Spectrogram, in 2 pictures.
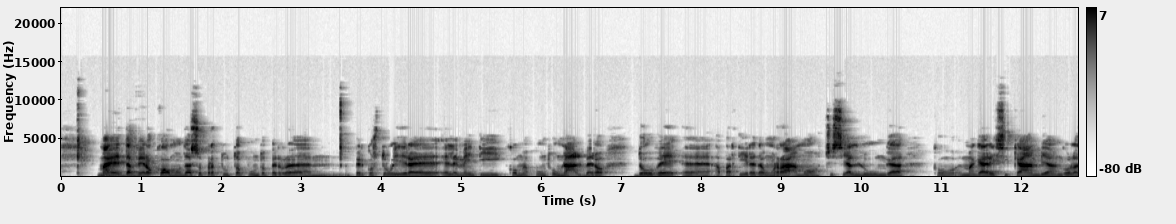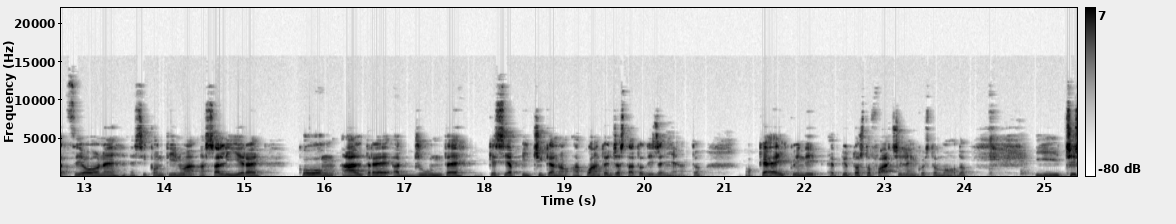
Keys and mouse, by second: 0.8 shift+middle click, 1.6 ctrl+middle click, 2.0 shift+middle click, 2.9 middle click, 4.0 ctrl+middle click, 5.2 middle click, 5.8 shift+middle click, 7.4 middle click, 10.3 middle click, 11.9 click, 12.6 click, 13.2 middle click, 14.5 click, 15.6 click, 18.0 middle click, 20.0 click, 21.5 middle click, 22.8 shift+middle click, 23.3 middle click, 24.0 shift+middle click, 25.0 click.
